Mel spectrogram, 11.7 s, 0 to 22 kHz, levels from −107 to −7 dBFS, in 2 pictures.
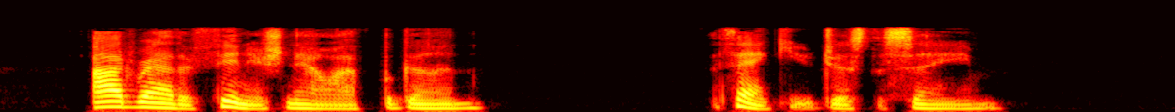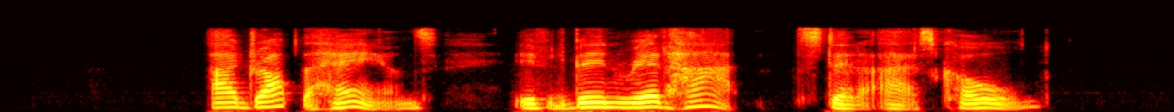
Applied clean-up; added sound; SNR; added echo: none; none; none; none.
